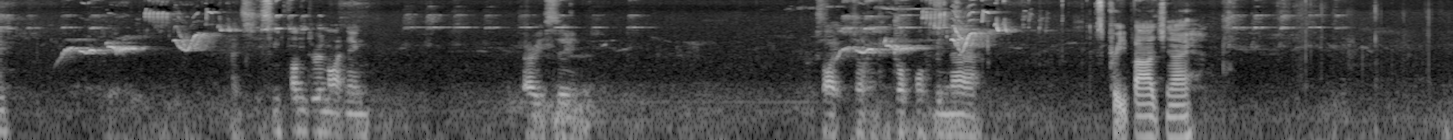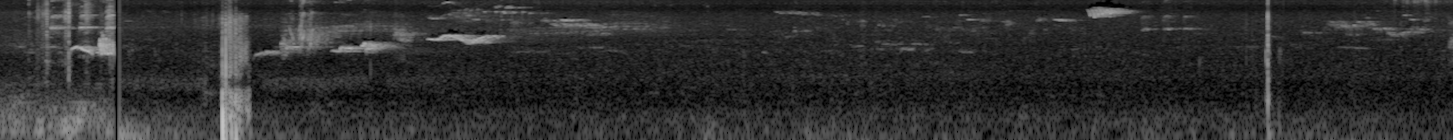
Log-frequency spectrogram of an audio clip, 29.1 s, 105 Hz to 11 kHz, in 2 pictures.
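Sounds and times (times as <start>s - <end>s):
birds chirping: 0.0s - 15.7s.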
